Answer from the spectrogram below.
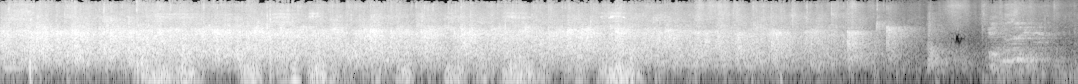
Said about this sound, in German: Herzlichen Applaus.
